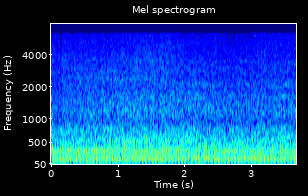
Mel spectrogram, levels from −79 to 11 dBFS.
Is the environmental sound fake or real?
real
